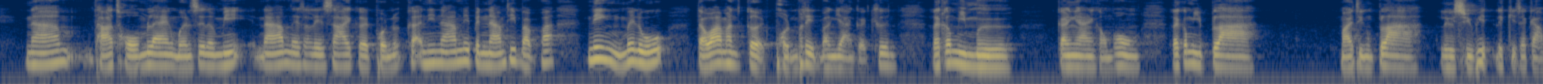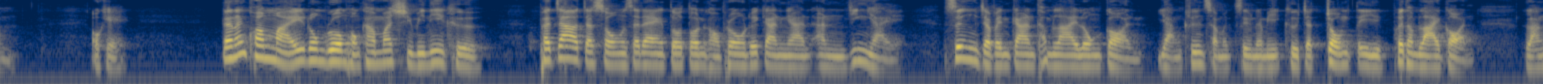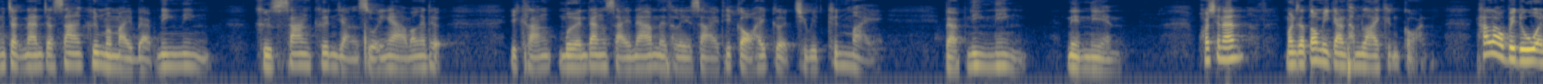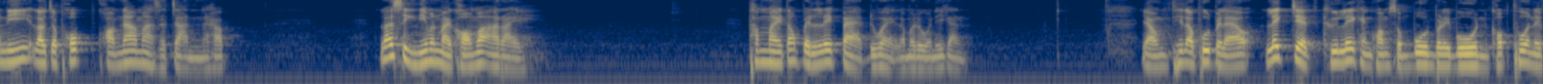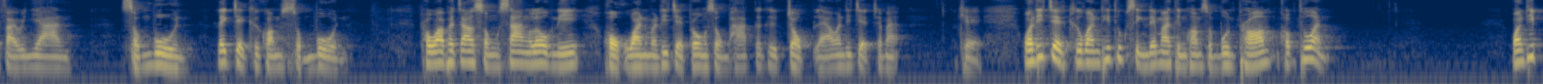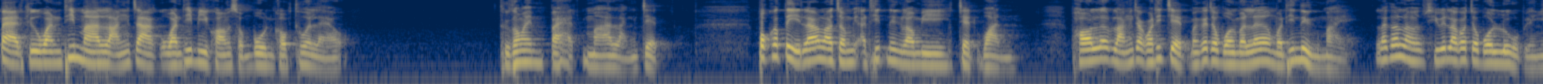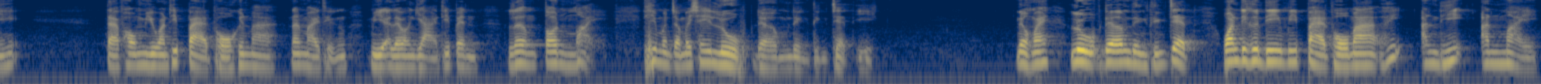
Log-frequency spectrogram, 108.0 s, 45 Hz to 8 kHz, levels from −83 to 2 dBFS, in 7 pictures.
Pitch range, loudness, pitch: 130-175 Hz, -21 LUFS, 150 Hz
